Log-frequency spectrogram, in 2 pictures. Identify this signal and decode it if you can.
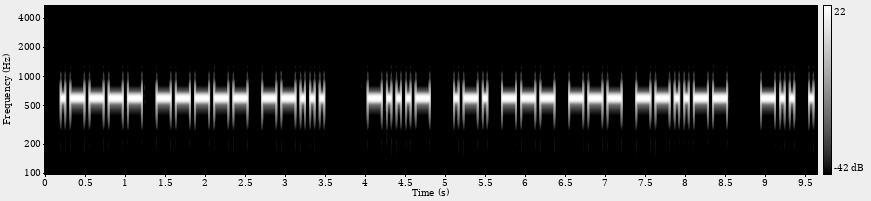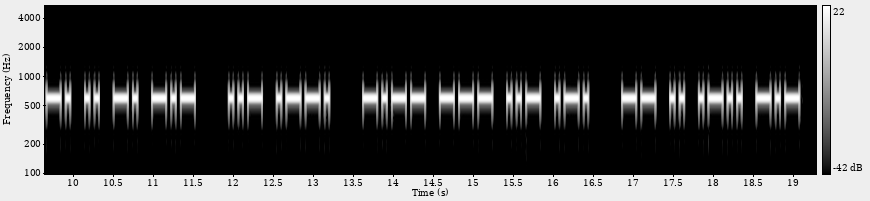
Morse code, heard as a keyed tone, about 20 wpm, 600 Hz. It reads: 107 <BT> ROO, DRINK UP YOUR MILK
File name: cw-books / winnie-the-pooh / winnie-20wpm-page-0107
